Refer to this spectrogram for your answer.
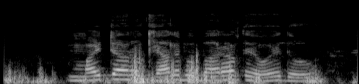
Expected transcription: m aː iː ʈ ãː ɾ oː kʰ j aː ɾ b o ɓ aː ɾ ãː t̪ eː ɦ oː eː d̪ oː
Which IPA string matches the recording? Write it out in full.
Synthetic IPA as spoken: m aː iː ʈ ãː ɾ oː kʰ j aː l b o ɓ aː ɾ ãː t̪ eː ɦ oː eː d̪ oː

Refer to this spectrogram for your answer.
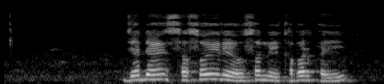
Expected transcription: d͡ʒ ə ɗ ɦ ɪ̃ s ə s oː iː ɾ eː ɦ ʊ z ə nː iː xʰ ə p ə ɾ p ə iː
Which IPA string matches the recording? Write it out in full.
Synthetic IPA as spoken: d͡ʒ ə ɗ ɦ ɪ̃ s ə s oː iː ɾ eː ɦ ʊ s ə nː iː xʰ ə b ə ɾ p ə iː

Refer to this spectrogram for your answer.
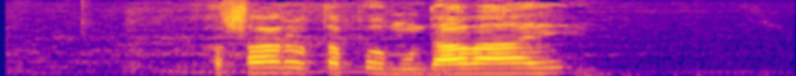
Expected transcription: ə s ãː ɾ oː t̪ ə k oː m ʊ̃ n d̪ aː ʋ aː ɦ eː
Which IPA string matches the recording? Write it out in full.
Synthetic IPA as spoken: ə s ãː ɾ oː t̪ ə p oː m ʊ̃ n d̪ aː ʋ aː ɦ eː

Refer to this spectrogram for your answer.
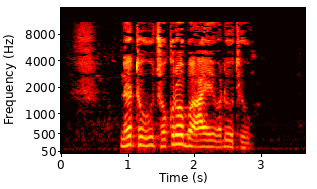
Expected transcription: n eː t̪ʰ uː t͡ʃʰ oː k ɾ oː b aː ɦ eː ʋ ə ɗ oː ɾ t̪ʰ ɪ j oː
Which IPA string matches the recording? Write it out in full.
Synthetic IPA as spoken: n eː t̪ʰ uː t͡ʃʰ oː k ɾ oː b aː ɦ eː ʋ ə ɗ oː t̪ʰ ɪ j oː

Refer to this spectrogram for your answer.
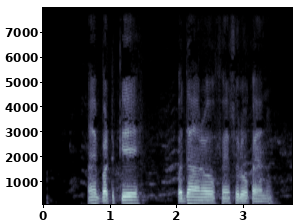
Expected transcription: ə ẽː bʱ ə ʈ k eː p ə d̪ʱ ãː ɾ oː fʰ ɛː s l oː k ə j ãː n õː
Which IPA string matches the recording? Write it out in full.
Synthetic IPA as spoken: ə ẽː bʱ ə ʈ k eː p ə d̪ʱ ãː ɾ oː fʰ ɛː s l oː k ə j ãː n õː

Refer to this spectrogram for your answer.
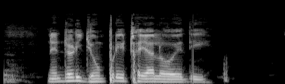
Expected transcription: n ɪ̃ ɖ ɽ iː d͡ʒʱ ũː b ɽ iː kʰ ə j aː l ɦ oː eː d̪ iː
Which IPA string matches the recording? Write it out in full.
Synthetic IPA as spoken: n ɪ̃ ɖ ɽ iː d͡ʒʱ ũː p ɽ iː ʈʰ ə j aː l ɦ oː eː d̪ iː

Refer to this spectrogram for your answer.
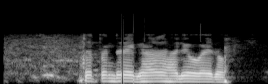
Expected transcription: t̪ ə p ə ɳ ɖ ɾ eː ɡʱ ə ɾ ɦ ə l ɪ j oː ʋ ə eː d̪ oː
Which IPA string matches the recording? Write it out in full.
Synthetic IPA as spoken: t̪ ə p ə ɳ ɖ ɾ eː ɡʱ ə ɾ ɦ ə l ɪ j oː ʋ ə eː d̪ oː

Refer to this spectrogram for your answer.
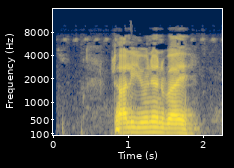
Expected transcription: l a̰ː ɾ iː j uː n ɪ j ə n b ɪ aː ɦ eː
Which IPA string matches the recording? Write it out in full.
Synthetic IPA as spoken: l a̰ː l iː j uː n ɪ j ə n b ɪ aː ɦ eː

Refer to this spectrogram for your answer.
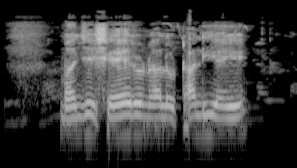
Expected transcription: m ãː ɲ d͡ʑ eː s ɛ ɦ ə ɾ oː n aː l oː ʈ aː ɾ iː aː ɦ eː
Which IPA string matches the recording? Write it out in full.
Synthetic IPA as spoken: m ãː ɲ d͡ʑ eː ʃ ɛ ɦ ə ɾ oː n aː l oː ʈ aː l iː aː ɦ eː

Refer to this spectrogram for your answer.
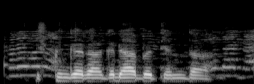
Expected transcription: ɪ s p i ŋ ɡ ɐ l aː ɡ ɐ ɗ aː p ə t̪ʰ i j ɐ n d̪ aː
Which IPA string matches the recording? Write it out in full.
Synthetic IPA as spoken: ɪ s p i ŋ ɡ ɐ ɾ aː ɡ ɐ ɗ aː b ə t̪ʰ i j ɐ n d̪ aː

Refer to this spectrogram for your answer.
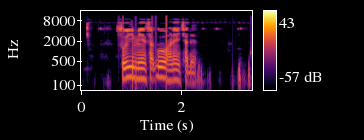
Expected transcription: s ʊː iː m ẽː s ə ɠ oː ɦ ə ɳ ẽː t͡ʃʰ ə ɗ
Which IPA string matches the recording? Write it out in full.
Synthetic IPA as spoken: s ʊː iː m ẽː s ə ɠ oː ɦ ə ɳ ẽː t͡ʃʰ ə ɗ

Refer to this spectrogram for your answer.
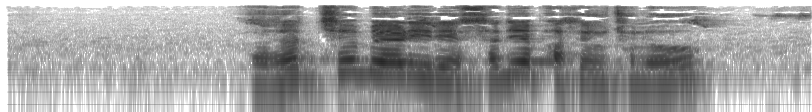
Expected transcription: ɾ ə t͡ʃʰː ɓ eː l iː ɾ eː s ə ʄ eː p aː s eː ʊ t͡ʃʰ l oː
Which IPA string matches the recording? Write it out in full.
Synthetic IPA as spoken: ɾ ə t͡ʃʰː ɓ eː ɽ iː ɾ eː s ə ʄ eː p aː s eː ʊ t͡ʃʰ l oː

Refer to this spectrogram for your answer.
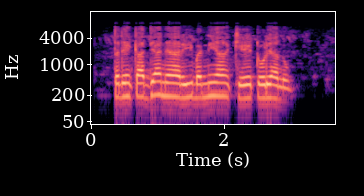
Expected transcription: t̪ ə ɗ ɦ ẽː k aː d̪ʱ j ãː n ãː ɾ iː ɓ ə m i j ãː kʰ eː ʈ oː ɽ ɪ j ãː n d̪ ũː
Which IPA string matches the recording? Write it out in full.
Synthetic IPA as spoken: t̪ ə ɗ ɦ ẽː k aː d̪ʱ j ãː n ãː ɾ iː ɓ ə n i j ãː kʰ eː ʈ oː ɽ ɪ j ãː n d̪ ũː

